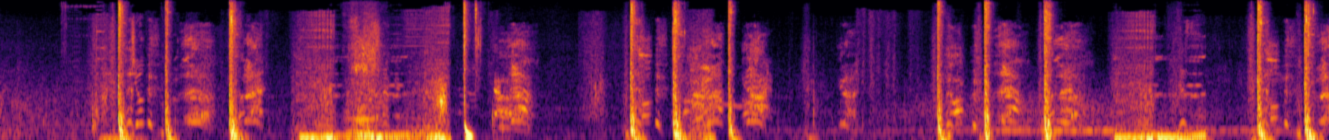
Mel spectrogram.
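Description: Heavy punches and blows land in a scuffle.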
